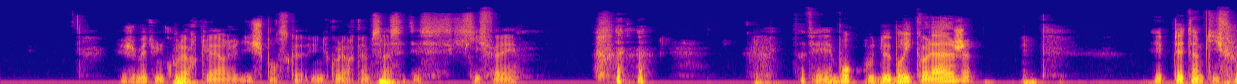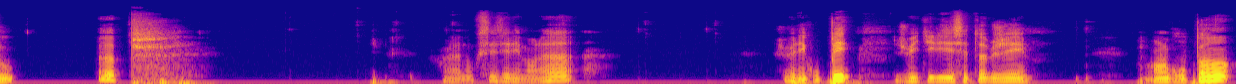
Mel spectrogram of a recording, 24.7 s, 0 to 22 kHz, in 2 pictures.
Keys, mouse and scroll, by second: 1.8 d, 2.7 click, 4.4-6.3 drag, 7.1 click, 12.2-13.6 drag, 15.2 click, 16.3 click, 16.8 click, 17.9 shift+click, 18.7 shift+click, 19.4 shift+click, 20.6 ctrl+g, 21.8 click, 23.1 middle click.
